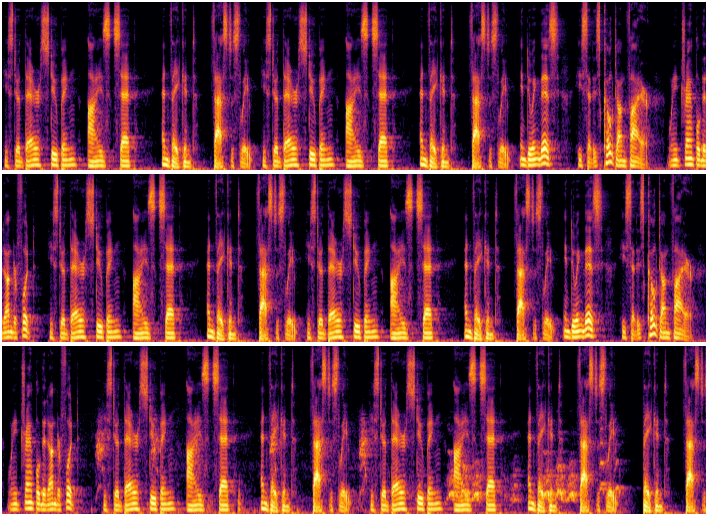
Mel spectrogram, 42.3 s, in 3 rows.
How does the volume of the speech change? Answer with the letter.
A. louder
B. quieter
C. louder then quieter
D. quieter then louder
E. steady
E.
